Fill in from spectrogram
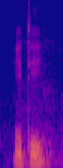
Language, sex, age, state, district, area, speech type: Sanskrit, male, 18-30, Maharashtra, Chandrapur, rural, spontaneous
